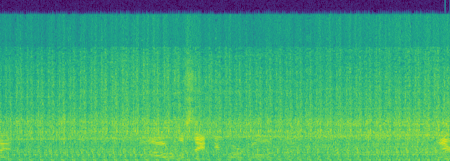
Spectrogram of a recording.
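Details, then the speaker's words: Mack truck diesel, started on a large battery; hard, uneven clatter with irregular firing, speed creeping up and revving away; injection pump rack loosening and governor flyweights failing; rough running from faulty injection pump governor. "seems like the injection pump rack is actually starting to loosen itself up you see how it's starting to rev away so the rack's getting loose"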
